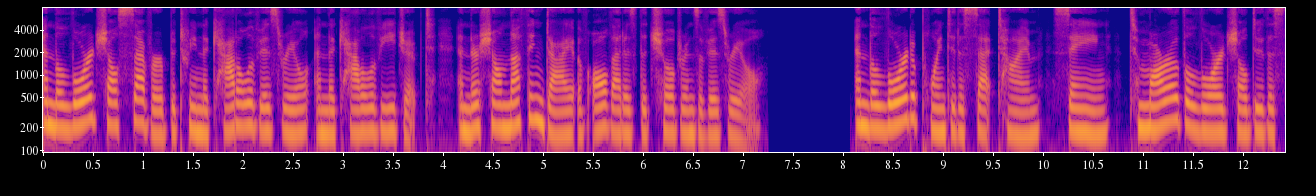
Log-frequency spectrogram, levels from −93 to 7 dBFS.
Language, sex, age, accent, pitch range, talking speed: English, female, 30-49, American, 175-205 Hz, 205 wpm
